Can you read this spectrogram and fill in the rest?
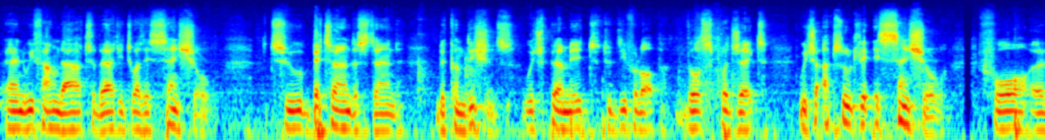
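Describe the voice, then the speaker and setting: An older man with a French accent giving a halting introduction at a conference, phrase by phrase. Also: lowish voice, a bit bright, a little hiss or hum. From France. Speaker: conference speaker, organization official. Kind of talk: self-introduction speech at a conference. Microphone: livestream microphone in meeting room.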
